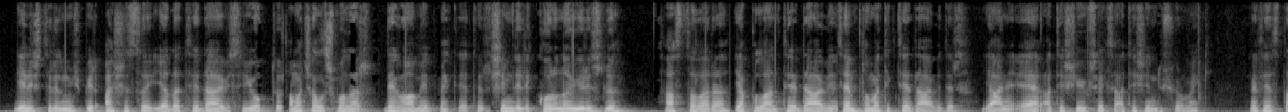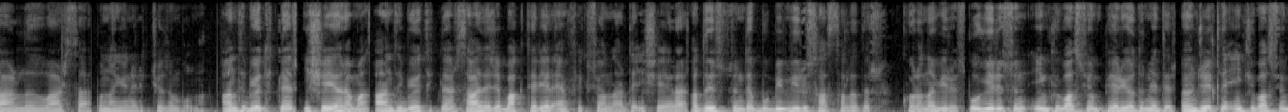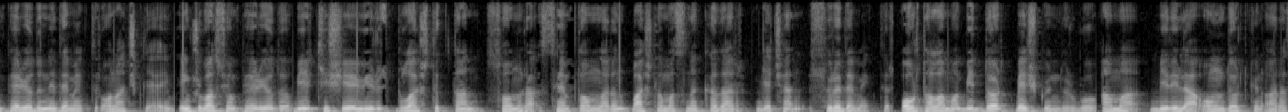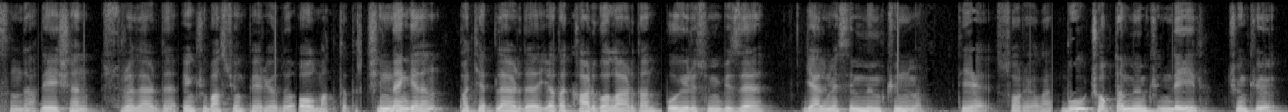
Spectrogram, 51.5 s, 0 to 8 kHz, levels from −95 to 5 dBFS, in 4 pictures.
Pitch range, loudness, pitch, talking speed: 115-125 Hz, -24 LUFS, 120 Hz, 125 wpm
